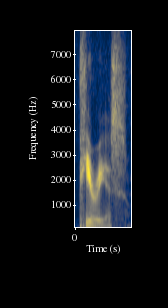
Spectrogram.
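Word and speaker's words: Pireous: It's perious. It's like serious but with a P.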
